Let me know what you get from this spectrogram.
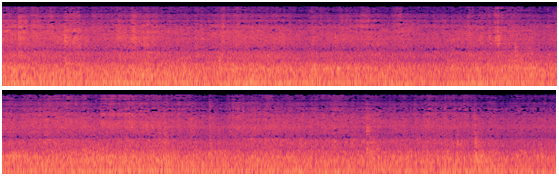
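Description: Freight train of covered goods wagons rolling past close by: a steady noise of steel wheels running on the rails, with a few sharper clicks.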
